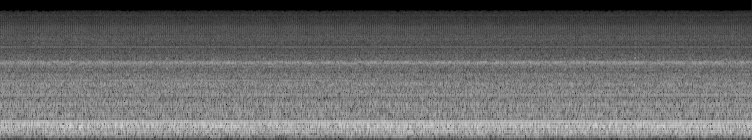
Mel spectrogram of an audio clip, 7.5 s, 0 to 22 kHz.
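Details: Carrier 92% efficient condensing natural gas furnace, first floor, two zones: very loud burners after start-up, a steady even roar with a faint hum, no clicks or surging, before the blower turns on; normal burner operation.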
